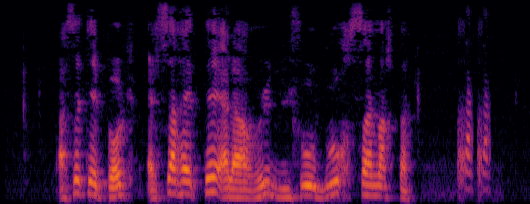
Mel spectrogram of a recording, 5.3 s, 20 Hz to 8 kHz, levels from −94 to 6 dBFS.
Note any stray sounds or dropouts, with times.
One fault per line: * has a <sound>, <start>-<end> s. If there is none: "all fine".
* has a laugh, 4.6-4.9 s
